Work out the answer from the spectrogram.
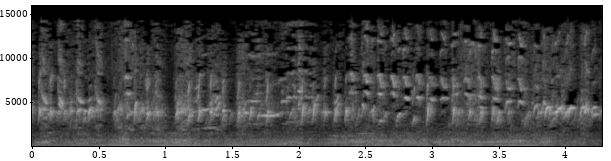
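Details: Young European goldfinch hatched in 2021, singing from a balcony to attract passing wild goldfinches; rapid liquid twitters and metallic chirps run together in an unbroken high-pitched stream, with a faint steady low hum beneath.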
